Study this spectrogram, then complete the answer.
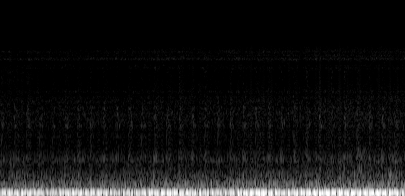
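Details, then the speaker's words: Newly bought GMC single-cab pickup at a gas station: steady idle with a dull, fairly regular knock about two to three times a second under the low rumble; engine knock, possibly a lifter, cause unconfirmed. "Yeah, she's knocking, guys. I can hear it now."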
